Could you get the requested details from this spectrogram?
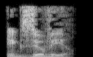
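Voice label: "exuvial", British English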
